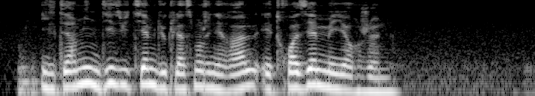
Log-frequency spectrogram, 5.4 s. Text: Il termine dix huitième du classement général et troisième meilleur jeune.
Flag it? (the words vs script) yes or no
no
